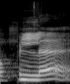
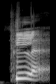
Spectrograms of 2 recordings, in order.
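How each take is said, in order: First: "பிள்ளை" drawn out and lower, with relish; savoured "பிள்ளை". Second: Said in the usual way. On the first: Shown as a demonstration. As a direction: linger on "பிள்ளை" as if tasting it. ("பிள்ளை" என்று ருசித்து, இழுத்து) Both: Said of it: "டேஸ்டா சொல்லுங்க".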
